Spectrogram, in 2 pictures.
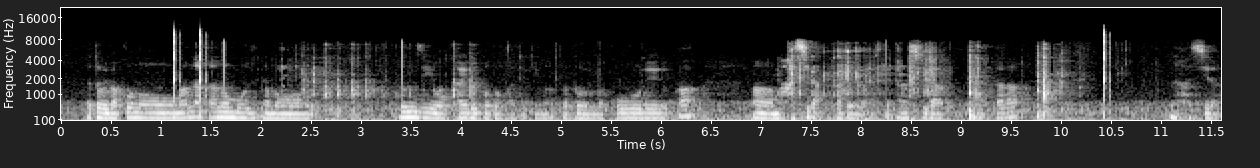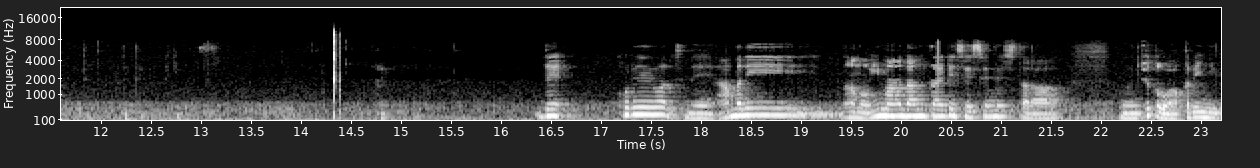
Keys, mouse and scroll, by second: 2.4 BackSpace, 6.9-8.3 typing.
